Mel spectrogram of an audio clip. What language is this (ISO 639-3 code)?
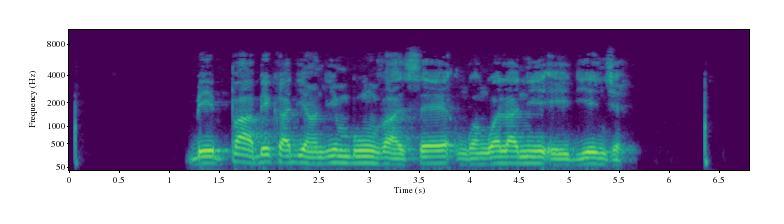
bnm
